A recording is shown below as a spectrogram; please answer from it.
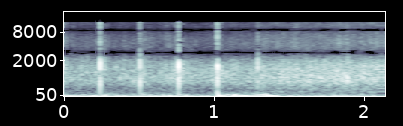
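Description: Audience applause: one close, loud clapper keeps an even beat of about four claps a second, fading out about a second and a half in, while the room's clapping carries on as a steady patter.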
